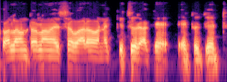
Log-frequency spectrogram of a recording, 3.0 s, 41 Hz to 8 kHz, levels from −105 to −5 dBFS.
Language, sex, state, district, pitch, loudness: Bengali, male, West Bengal, Purulia, 110 Hz, -14 LUFS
